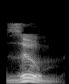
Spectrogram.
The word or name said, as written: zoom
